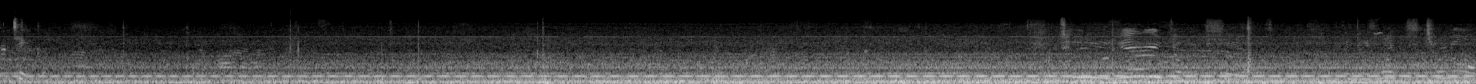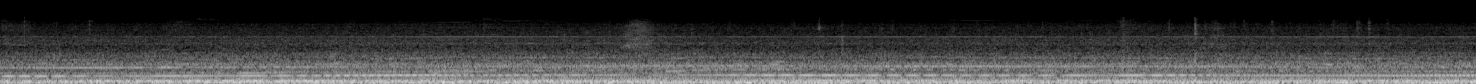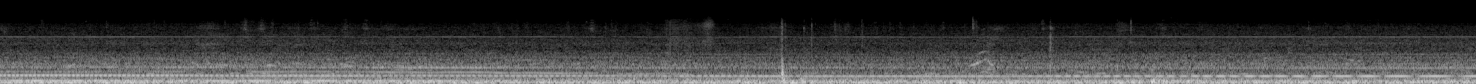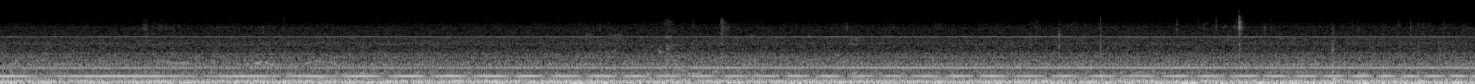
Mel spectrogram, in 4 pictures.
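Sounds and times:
humming whine: 0.0 - 59.0
jet engines rumbling: 0.0 - 59.0.

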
